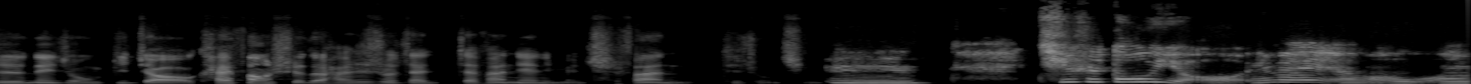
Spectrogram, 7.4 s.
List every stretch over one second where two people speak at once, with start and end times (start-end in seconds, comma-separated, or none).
none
